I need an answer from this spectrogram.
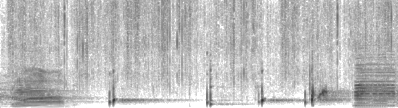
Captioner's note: popping sounds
